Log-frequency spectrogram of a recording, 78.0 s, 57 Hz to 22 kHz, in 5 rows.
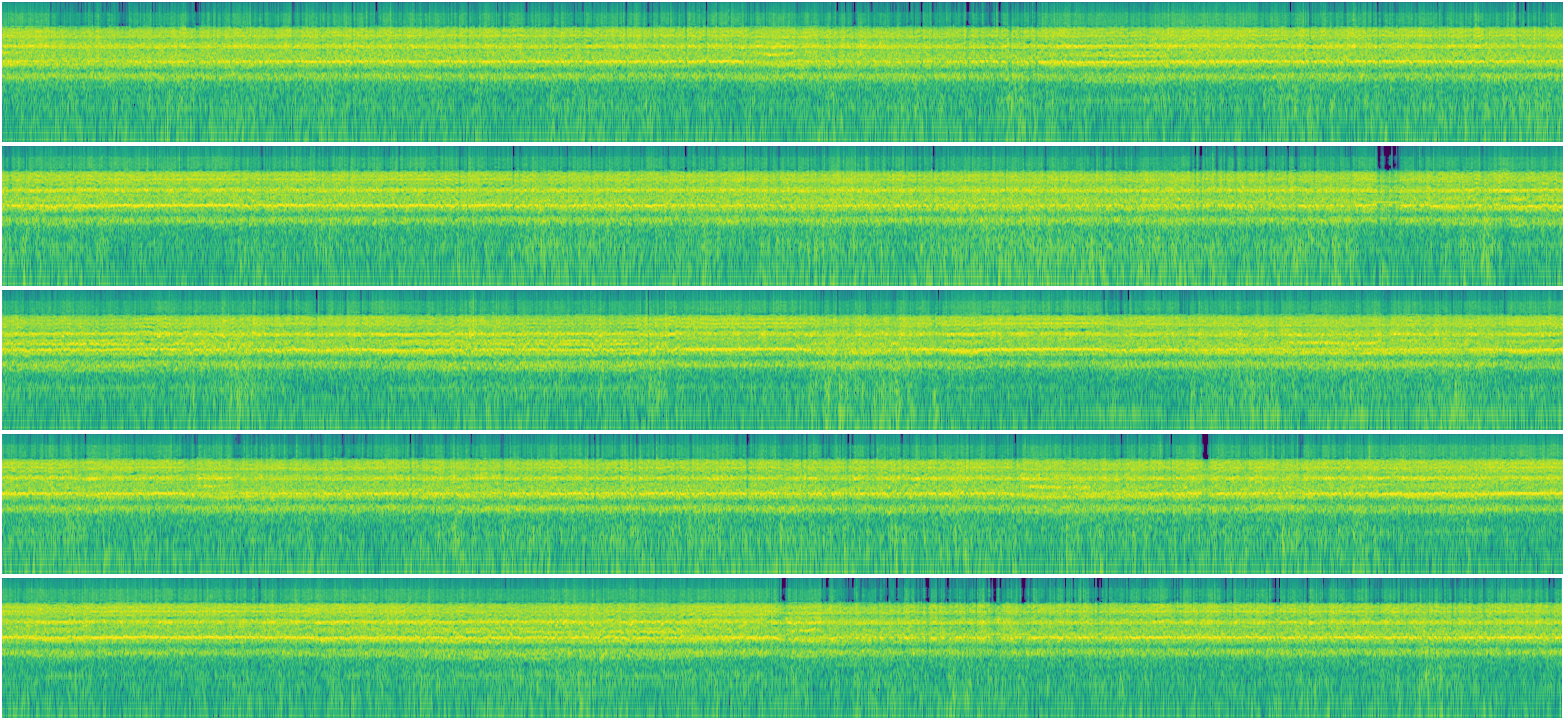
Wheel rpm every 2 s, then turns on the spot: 230, 230, 230, 230, 230, 220, 230, 240, 230, 230, 230, 230, 230, 240, 240, 210, 210, 220, 210, 230, 230, 230, 220, 230, 230, 230, 230, 230, 220, 230, 230, 230, 230, 220, 210, 220, 230, 230, 230.
none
